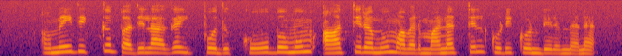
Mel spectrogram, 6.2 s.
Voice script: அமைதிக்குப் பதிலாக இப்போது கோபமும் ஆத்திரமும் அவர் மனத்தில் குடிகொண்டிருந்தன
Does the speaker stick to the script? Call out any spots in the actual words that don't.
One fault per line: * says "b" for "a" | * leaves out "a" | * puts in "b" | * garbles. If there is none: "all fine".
all fine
